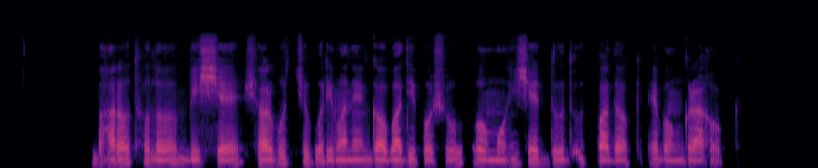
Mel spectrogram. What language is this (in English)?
Bangla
